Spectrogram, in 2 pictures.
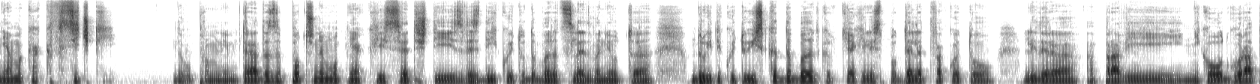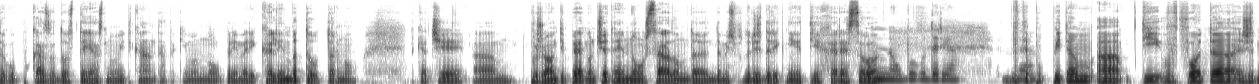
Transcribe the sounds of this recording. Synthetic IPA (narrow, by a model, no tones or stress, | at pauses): nʲaməkakfsit͡ʃk̟ʰi̥ | d̪ɐɡopɾomɛnimt̪ɾʲavəd̪ɐzɐpɔt͡ʃnɛmot̪nʲakə̥kvisvɛt̪ɛ̥ʃt̪izvɛzd̪ikoit̪ʊd̪ɐbɤd̪ət̪slɛd̪vɐniot̪ːd̪ɾuɡ̟it̪ɛkoit̪oiskət̪̚d̪ɐbɤd̪ət̪̚kɐt̪ɔ̥t̪ʲjaxilispod̪ɛlʲət̪ːovakoɛt̪o | lid̪ɛɾə̰pɾaviːnikɔlˠod̪ɡoɾat̪əɡopo̥kazvəd̪ɔst̪əjasno̰ḭt̪ɐ̥kanɐt̪at̪ə̥kimɐmnɔɡʊpɾimɛɾikɐlimbət̪əot̪ːəɾnot̪ɐ̥kat͡ʃɛəpoʒɛlˠavnot̪ipɾijat̪not͡ʃɛt̪ɛnɛmnɔɡʊʃsɛɾad̪vəmd̪ɐd̪ɐmispod̪ɛliʃd̪ɐlikniɡət̪iɛxɐɾɛsəlˠənɡbˠɐɡod̪ɐɾjə | d̪ɐt̪ɛpopit̪əmət̪ivɐft̪v̥ɔjət̪əɛʒɛd̪n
